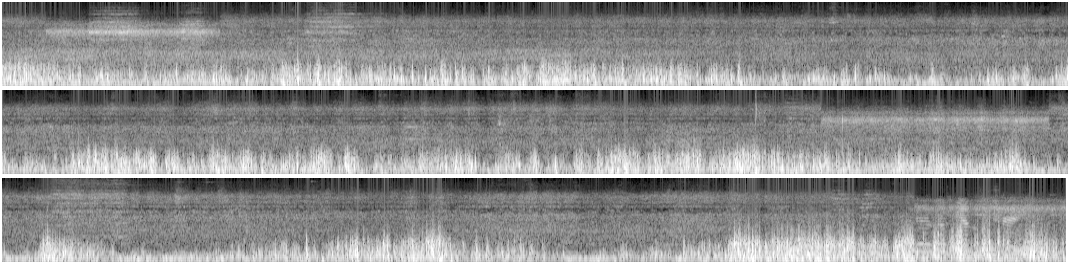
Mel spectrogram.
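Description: Union Pacific mixed freight train rolling through a grade crossing: a continuous rumble and clatter of passing cars. Gusts of wind buffet the microphone in irregular surges.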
